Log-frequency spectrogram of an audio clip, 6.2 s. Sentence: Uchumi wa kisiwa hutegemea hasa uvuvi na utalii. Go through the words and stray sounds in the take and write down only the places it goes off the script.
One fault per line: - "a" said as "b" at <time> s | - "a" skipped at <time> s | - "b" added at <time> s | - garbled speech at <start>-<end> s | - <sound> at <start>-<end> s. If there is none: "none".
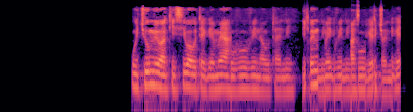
- "hasa" skipped at 3.5 s
- garbled speech at 4.5-6.0 s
